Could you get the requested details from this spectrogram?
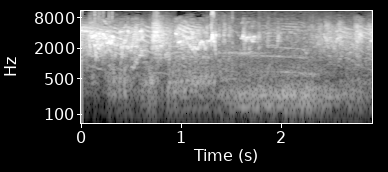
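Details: Wild parrots give loud, scratchy squeals and rapid chirps all together at the start, then the shrill chatter thins into softer, fainter calls.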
